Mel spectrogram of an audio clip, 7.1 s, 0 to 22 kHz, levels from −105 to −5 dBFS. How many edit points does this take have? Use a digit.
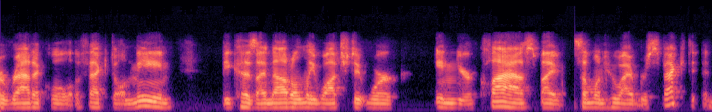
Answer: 1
